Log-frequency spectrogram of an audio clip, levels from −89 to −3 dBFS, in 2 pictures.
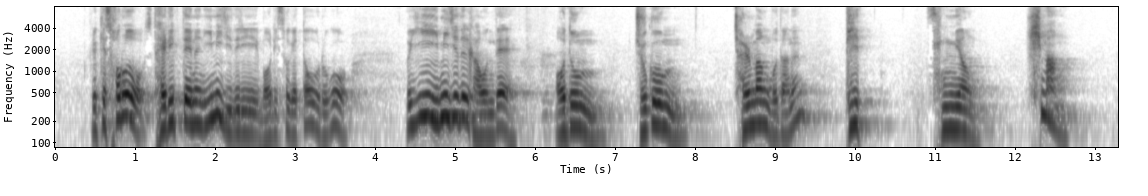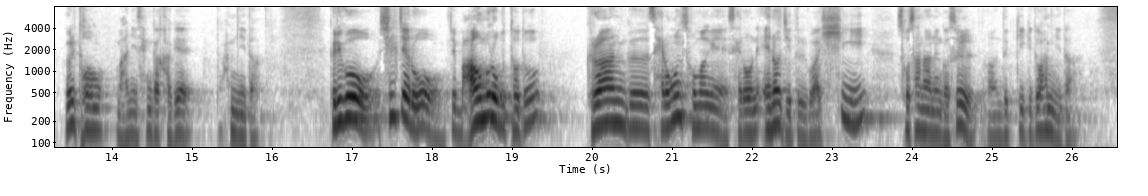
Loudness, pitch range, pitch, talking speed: -23 LUFS, 130-200 Hz, 160 Hz, 235 characters per minute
